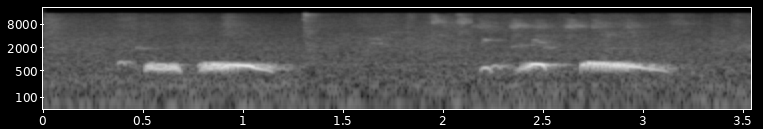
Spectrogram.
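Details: Spotted dove used as a decoy in Ninh Thuận, Vietnam, to provoke males: two mellow coo phrases, each a soft pickup note, a short coo and a long descending coo, under two seconds apart.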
